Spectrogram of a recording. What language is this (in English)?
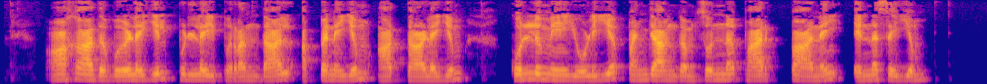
Tamil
